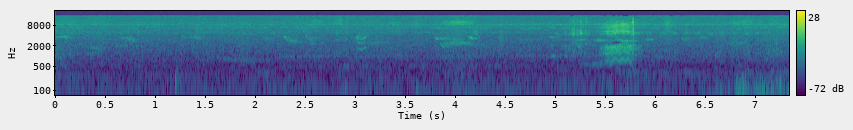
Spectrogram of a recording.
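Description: Quiet outdoor background with one harsh, cawing bird call lasting about half a second, about five seconds in, and faint short chirps before it. Low bumps and rustles near the end.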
